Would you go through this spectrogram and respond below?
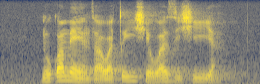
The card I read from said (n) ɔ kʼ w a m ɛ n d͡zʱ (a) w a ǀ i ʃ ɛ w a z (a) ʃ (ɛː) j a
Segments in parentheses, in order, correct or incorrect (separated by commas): correct, correct, incorrect, incorrect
